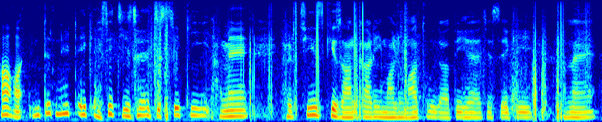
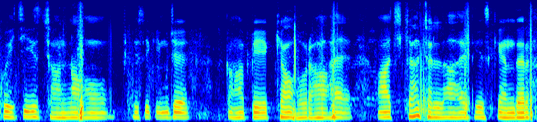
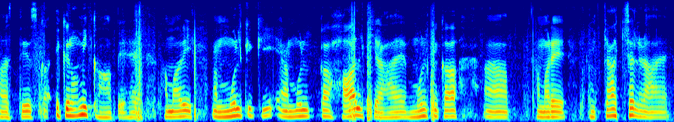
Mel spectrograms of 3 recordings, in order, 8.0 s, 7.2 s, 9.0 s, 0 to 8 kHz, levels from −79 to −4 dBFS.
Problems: constant background noise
